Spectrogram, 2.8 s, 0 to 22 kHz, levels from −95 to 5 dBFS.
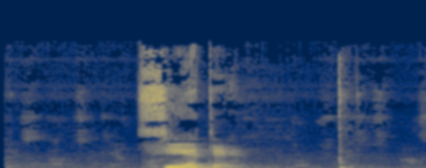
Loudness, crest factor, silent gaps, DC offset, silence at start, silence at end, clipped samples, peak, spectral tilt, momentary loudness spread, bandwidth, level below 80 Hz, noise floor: -15 LUFS; 18 dB; none; under 0.1%; 0.9 s; 0.55 s; under 0.1%; -2 dBFS; -4 dB/octave; 21 LU; 16.5 kHz; -52 dBFS; -53 dBFS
